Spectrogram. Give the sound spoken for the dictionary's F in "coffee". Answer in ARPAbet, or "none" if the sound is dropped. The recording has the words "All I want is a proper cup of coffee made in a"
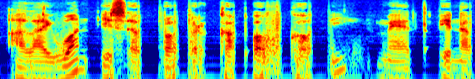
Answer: P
